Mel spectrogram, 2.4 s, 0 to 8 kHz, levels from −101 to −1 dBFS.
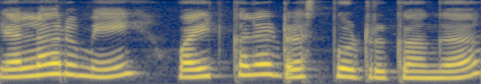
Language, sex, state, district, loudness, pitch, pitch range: Tamil, female, Tamil Nadu, Nilgiris, -14 LUFS, 280 Hz, 260-335 Hz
